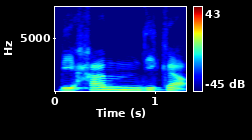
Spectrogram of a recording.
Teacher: mim hərfi izhar olur. Biəmdikə ağız yumulur. Mim hərfinin məxrəci nə olur?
